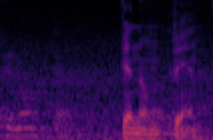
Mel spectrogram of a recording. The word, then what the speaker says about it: Phnom Penh: Como é que pronuncia? Creio eu que seria algo como Phnom Penh.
